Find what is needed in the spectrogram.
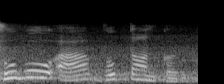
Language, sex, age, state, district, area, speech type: Maithili, female, 60+, Bihar, Supaul, rural, read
